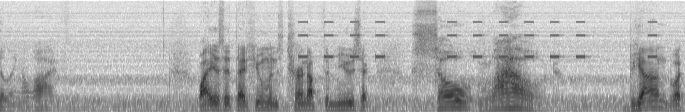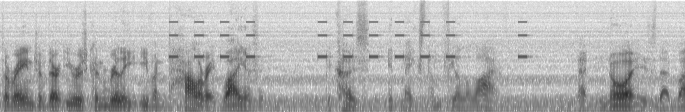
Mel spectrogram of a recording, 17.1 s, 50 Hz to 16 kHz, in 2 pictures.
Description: Beep code, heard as a piezo beeper, played twice, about 2750 Hz, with room echo and speech in English. 4-6-1.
